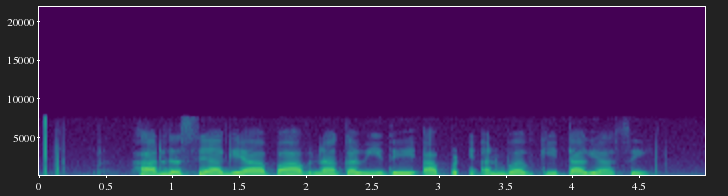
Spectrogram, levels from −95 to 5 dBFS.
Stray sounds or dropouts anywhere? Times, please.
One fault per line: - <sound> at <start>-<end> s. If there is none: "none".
- dropout at 3.1-3.2 s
